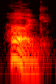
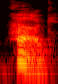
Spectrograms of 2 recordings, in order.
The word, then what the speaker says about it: hög: Hög. H-G. Hög.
